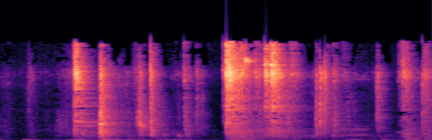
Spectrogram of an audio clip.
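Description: Wire dog crate rattling and clattering, with rustling, as a dog moves about right beside it; the loudest clatter comes about halfway through.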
